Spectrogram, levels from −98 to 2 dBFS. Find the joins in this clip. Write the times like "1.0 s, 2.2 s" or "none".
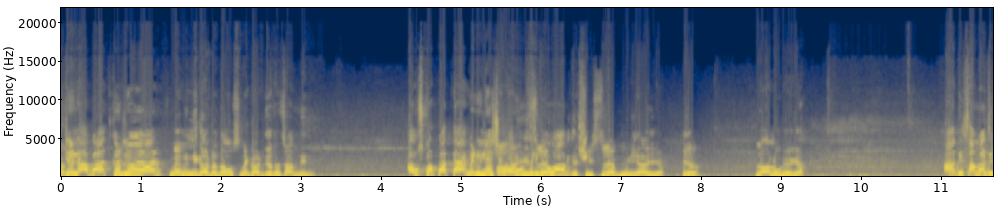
none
